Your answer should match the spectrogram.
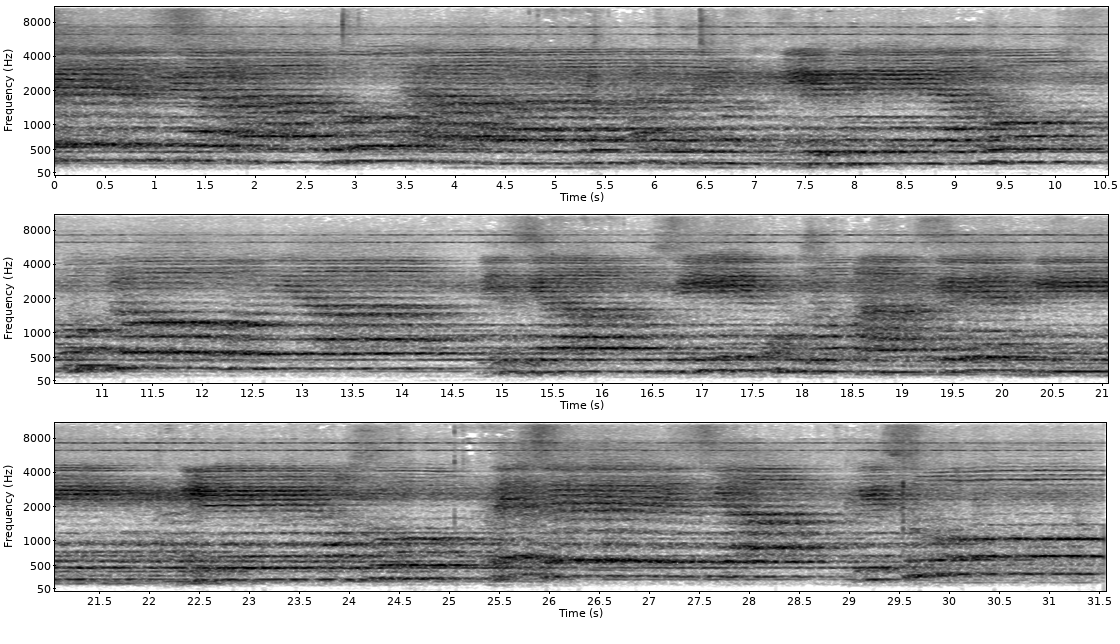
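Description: A choir singing a slow sacred chant or hymn, with long held notes moving in phrases.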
